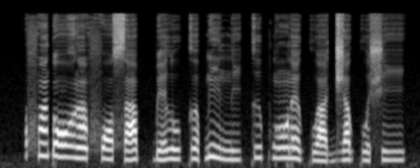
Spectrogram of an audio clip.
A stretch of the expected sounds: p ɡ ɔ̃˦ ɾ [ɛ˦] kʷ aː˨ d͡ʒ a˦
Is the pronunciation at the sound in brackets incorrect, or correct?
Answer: incorrect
